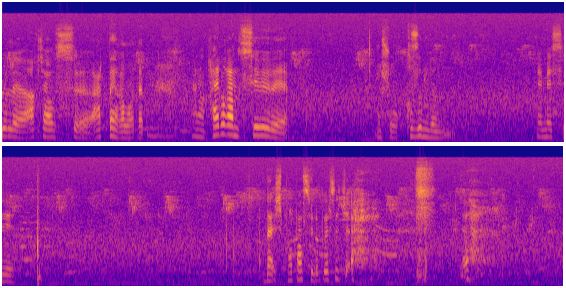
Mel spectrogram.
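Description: A young woman speaks emotionally into a microphone, close by.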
